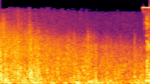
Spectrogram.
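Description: A low rumbling noise, loudest at the start and fading gradually.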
